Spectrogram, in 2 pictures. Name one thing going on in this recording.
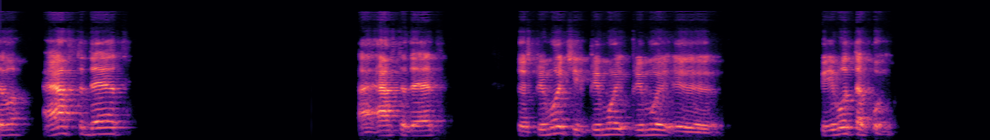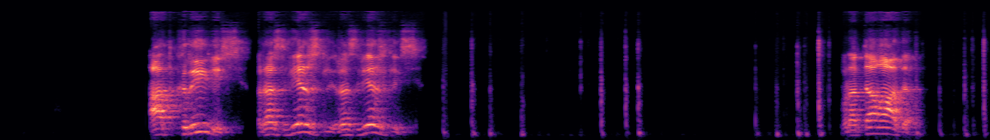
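A middle-aged man speaks calmly in short phrases, close to the microphone, heard over an online call.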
